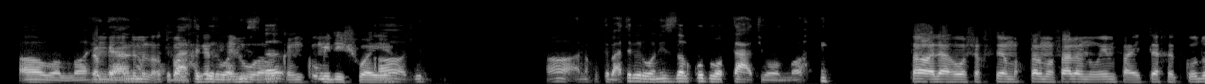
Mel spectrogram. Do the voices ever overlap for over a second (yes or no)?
yes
